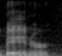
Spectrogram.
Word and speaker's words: Boehner: text, is it's like John Boehner, pronounced Boehner is what the story says, the AP Wire Service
